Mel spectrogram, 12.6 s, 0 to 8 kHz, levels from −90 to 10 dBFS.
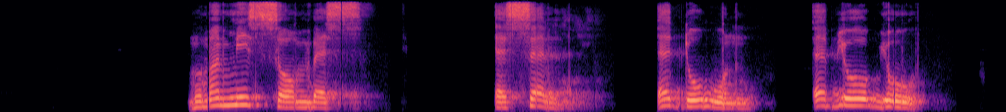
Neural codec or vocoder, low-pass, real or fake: codec, 16 kHz, 4 kbps, FunCodec, trained on Chinese and English, 50 frames a second; 7.2 kHz; fake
